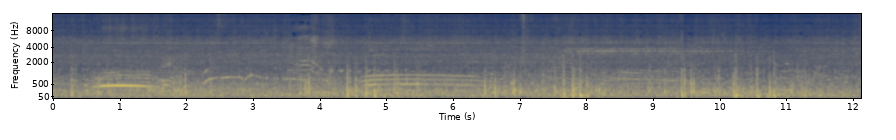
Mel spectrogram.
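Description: Aerial fireworks bursting and crackling in quick succession over a steady rumble. Several long held tones, each a second or two and bending slightly in pitch, sound over the bangs.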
